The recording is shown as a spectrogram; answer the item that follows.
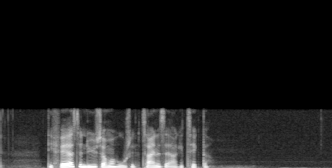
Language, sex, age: Danish, female, 33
